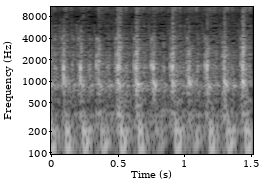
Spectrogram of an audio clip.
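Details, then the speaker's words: Hero Splendor Plus BS6 motorcycle at idle: sharp, clattery tap on every firing pulse, about seven a second; abnormal noise seemingly from inside the engine, cause unknown. "अगर real life में इसे सुनो आप आप सुन रहे हो तो महसूस के लिए एक सिलेंडर कि वह नॉर्मल आवाज नहीं है कुछ डिफरेंट है जैसे कि इंजन के अंदर से कुछ अजीब सी आवाज आ रही है"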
